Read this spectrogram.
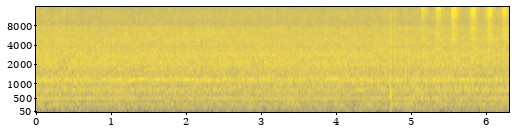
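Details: Alfa Romeo Spider after exhaust leak repair: steady even engine rush with faint constant hum, no puffing or ticking from the exhaust; sealed, healthy normal running.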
